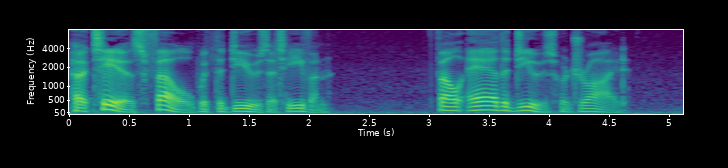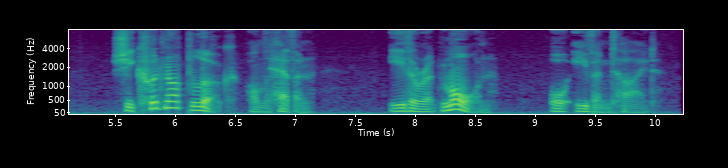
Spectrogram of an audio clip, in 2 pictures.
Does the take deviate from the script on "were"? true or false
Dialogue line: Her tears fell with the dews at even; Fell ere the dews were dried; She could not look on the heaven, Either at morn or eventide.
false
